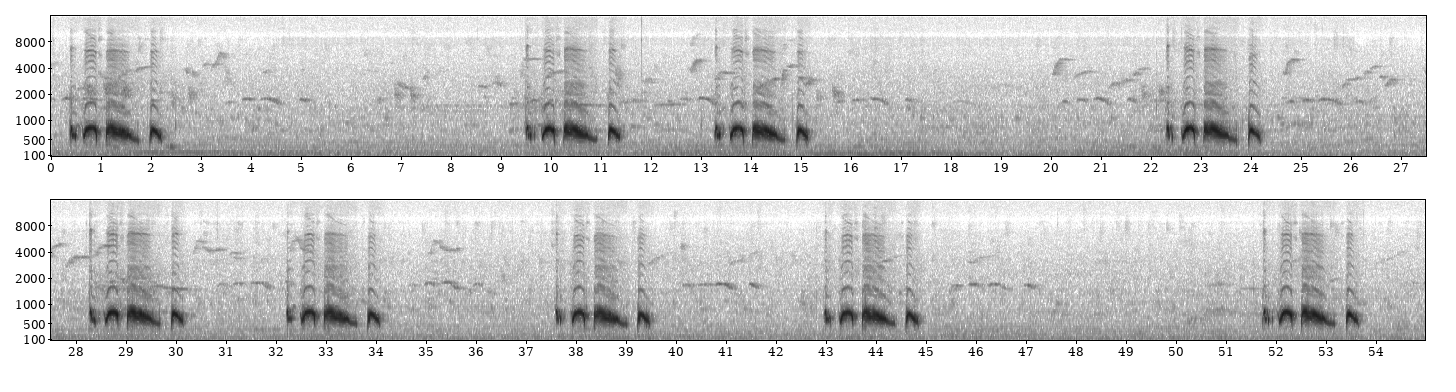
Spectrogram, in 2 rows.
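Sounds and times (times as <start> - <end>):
dove cooing: 0.0 - 2.5, 9.2 - 11.8, 13.2 - 15.3, 22.2 - 24.3, 28.2 - 30.3, 32.2 - 34.3, 37.6 - 39.6, 42.9 - 45.0, 50.6 - 53.8
small birds chirping: 0.0 - 51.0, 51.7 - 54.9.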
